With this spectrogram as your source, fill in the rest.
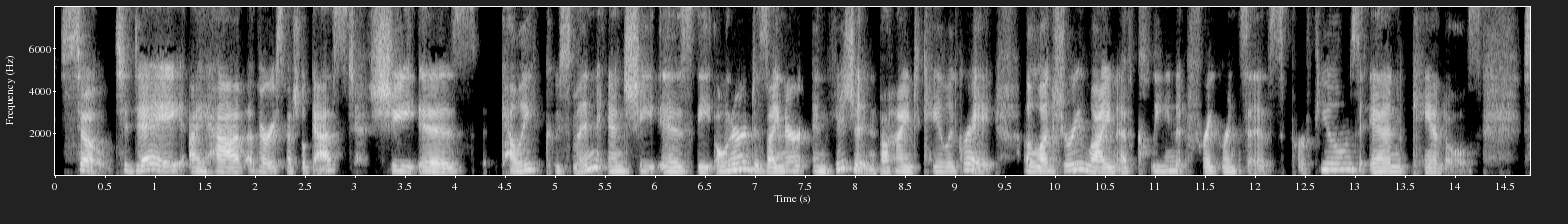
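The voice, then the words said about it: Congested, scratchy-throated voice. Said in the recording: “I am just recovering from COVID. So I am struggling with a little bit of congestion and scratchy throat. So if you notice that my voice sounds different”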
